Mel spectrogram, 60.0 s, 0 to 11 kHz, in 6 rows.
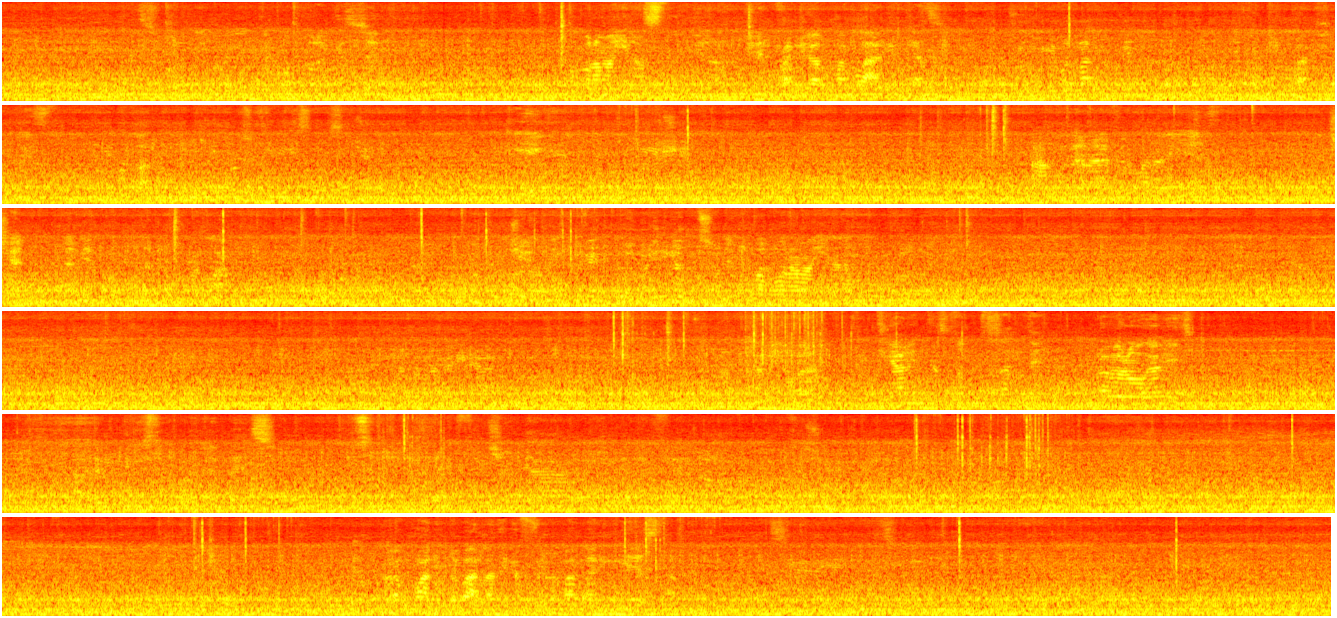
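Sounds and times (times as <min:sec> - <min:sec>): coach engine rumble: 0:00.0 - 0:59.9.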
